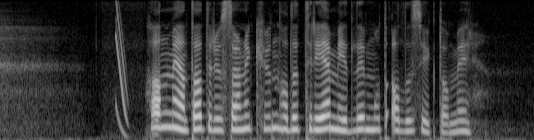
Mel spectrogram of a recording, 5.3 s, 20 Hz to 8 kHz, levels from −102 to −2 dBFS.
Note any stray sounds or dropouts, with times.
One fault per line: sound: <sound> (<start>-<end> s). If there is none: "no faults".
sound: chirp (1.2-1.3 s)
